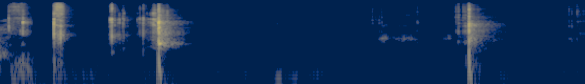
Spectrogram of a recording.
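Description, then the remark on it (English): Several sharp metallic clicks and snaps from a can of Double Lollipop Forest, a double fruited sour ale with milk sugar from Deciduous of New Market, New Hampshire, being cracked open, ending in a brighter crack with a short fizzy hiss, then a final pop after a pause. No talking. “In three, two, one, crack.”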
